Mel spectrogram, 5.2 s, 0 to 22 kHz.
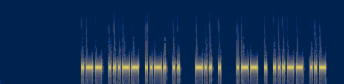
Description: Morse code, heard as a keyed tone, about 34 wpm, 700 Hz. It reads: W3FI DE WE3U
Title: USA Callsign DE Callsign - 4 Characters - 35wpm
